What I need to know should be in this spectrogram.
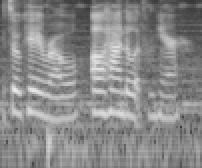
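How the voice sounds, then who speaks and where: A woman's voice: mid-range voice, level tone, brisk, over music, natural voice. A woman voicing a young female vampire in a tabletop role-play game; she speaks firmly and plainly, with no accent. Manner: firm, level delivery.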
